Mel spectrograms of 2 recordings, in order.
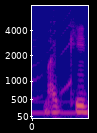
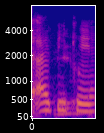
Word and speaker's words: iiPK: But iiPK has 2 eyes in his name, but as he says on his stream, the first eye is silent, so that might be why his name only says iiPK here.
